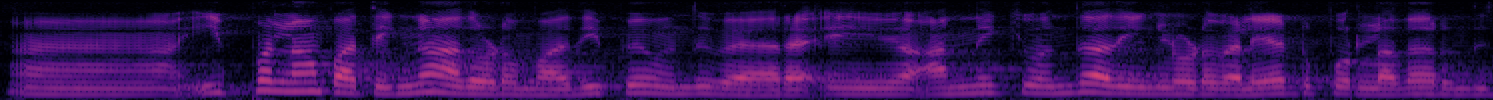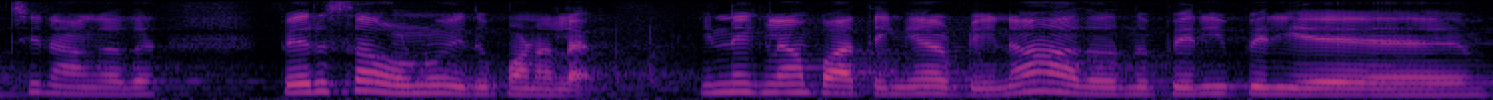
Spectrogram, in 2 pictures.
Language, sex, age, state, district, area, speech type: Tamil, female, 30-45, Tamil Nadu, Namakkal, rural, spontaneous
